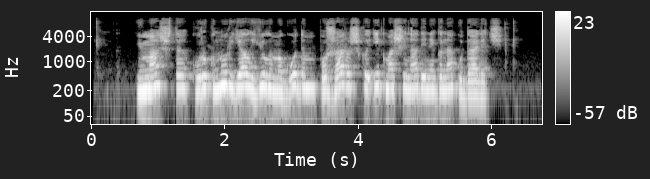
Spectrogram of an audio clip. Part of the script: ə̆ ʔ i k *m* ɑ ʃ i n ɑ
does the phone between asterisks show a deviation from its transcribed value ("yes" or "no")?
no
